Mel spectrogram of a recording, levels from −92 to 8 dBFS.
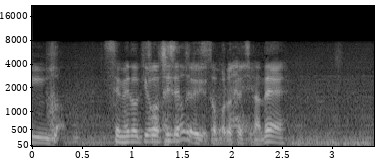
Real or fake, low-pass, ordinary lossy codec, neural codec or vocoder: fake; none; none; codec, 16 kHz, 0.8 kbps, ZipCodec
